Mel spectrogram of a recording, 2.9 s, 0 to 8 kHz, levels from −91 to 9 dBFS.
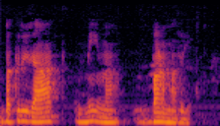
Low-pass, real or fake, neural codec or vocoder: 7.2 kHz; real; none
